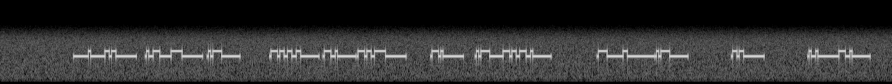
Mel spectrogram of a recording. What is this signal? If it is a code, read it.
TTY/TDD text telephone tones (45.45 baud Baudot), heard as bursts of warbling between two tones, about 400 Hz shift, 1600 Hz centre. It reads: LATE IN THE NOVEL,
